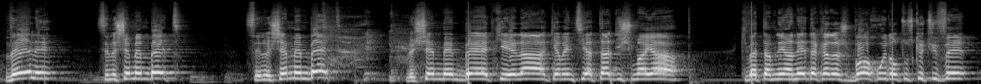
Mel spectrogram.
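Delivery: high, ringing preacher's voice at full force; fervent preaching. Acted. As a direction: preach it out to the room, lifted high. Rising preacher's fervour.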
